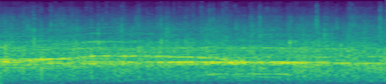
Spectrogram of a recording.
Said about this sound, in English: let me get a round of applause for Ms. Moore singing the Black National Anthem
